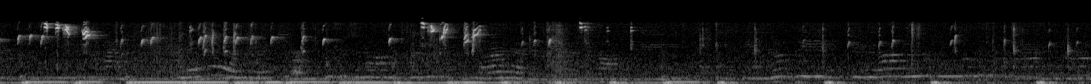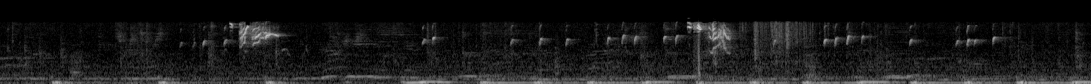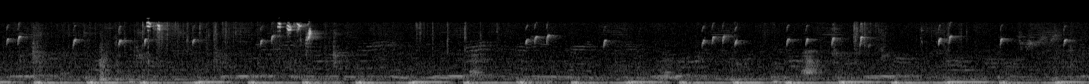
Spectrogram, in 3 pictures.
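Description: European goldfinch twittering: short, high chirps and call notes scattered throughout, with several louder bursts, over a low hum.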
